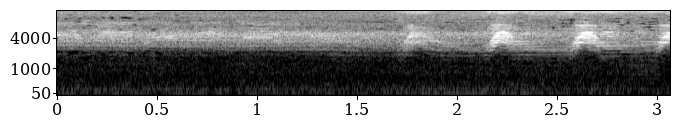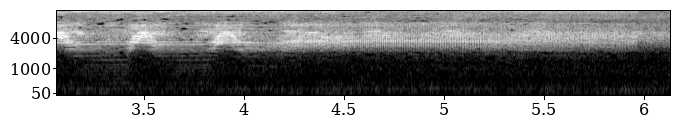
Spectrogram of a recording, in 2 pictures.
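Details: Cicadas singing together along a street amid a heatwave; continuous shrill high buzz with a run of regular pulses in the middle.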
